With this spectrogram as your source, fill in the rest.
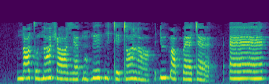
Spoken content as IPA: n̪ ɑ t̪ o n̪ ɑ̃ ʃ ɑː z æ ɓ õ ɠ ẽ ɓ i t e t ɑ̃ l ɑ̃ | ɗ y ɠ ɑ p æ t æ | ʔ æː

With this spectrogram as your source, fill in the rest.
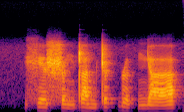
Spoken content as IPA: x e˧˥ ʂ ə˨˩˦ ŋ ʈ a˧ n ʈ ə˦˥ k̚ ɹ ə˨˩ k̚ ɲ aː˨˩˦

